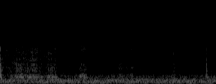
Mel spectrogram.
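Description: Faint scratching and a few light ticks from a metal probe tip moving against a plastic anatomical model, over a low steady room hum.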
